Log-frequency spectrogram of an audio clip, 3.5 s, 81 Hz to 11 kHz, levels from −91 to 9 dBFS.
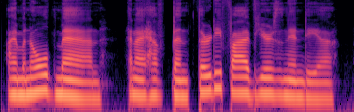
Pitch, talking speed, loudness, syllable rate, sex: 175 Hz, 235 wpm, -19 LUFS, 5.3 syllables/s, female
